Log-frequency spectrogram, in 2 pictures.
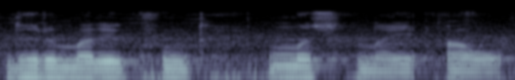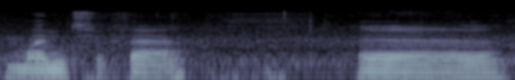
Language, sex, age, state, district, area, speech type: Bodo, male, 45-60, Assam, Kokrajhar, rural, spontaneous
